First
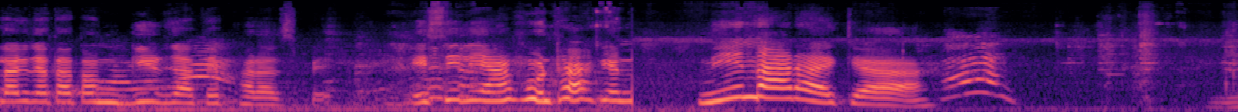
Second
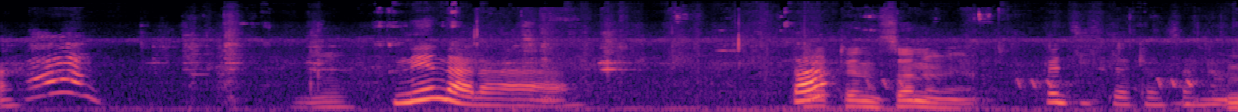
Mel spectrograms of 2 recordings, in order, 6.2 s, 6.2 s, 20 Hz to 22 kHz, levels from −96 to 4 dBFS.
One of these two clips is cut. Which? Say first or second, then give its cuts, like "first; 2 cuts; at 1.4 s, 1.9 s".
first; 1 cut; at 3.2 s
